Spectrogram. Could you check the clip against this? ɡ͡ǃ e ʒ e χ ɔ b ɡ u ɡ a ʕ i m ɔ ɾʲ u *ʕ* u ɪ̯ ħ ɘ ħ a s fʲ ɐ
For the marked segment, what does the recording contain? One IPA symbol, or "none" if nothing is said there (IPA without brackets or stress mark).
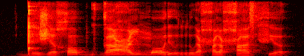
r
